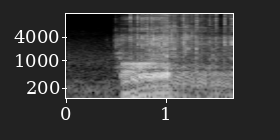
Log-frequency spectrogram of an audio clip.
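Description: Gas weed trimmer engine catching after a quiet moment, then roaring up loud and close with a buzzing two-stroke rattle as it keeps running.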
